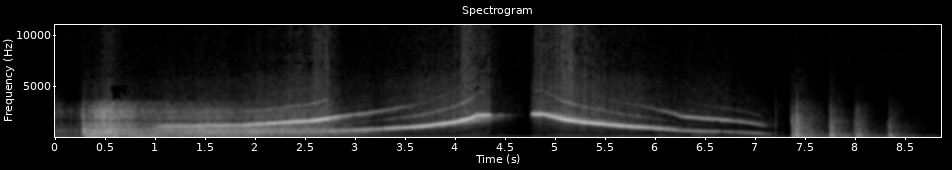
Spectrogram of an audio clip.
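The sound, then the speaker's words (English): Cartoon cannon shot launching a person: a noisy blast, then a long rising whistle, a brief gap and a descending whistle. A few sharp knocking thuds follow. “Okay, Hope, I'll have my friend Joe shoot me out of a cannon. Here I go into the barrel.”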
